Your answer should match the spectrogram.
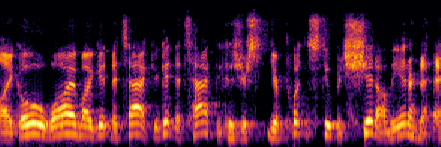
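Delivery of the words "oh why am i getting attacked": weepy, whining, crying complaint. Mocking people who post online and then complain: imitating someone crying and complaining. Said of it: "they're gonna cry and bitch about it".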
